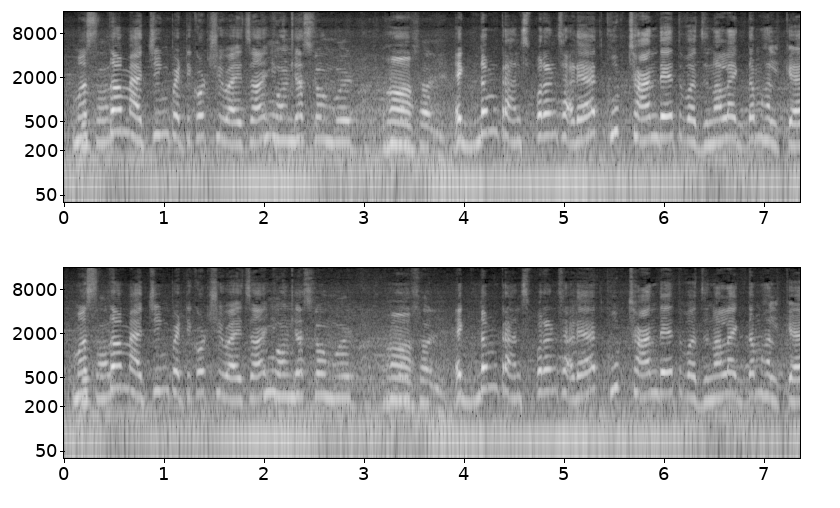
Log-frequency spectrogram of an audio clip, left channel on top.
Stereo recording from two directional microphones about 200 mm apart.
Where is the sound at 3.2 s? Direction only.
15° left (ahead or behind).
